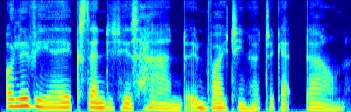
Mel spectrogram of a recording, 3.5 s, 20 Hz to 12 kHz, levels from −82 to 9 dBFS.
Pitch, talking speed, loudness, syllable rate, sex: 155 Hz, 155 wpm, -20 LUFS, 4.6 syllables/s, female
